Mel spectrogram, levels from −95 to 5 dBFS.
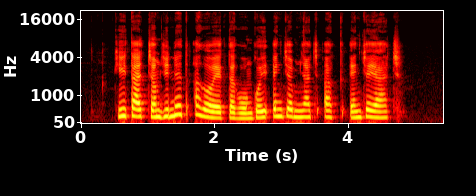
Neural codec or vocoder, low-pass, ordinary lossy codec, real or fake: none; none; none; real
